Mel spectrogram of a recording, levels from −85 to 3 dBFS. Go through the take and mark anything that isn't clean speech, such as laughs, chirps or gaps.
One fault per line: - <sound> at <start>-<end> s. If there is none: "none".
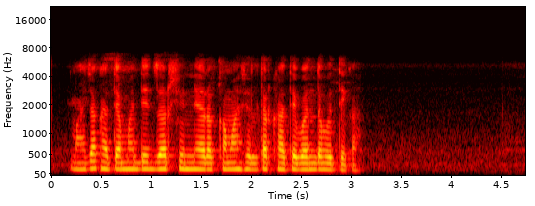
none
